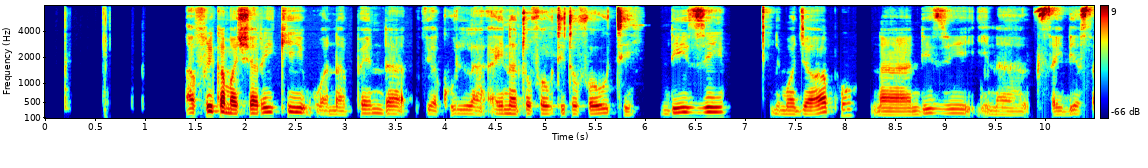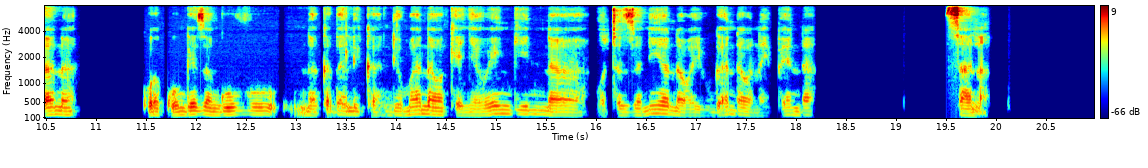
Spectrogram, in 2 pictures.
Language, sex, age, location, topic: Swahili, male, 36-49, Kisumu, agriculture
